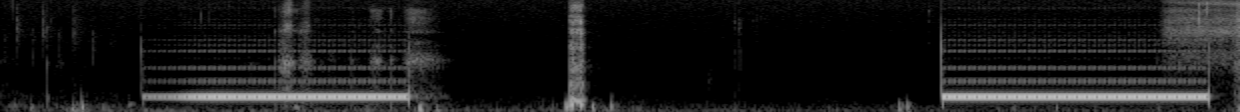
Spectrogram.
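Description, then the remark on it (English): An outgoing phone call's ringback tone sounds twice, each a steady two-second electronic tone separated by a long pause, loud and clear, with a few faint clicks and bumps in the gap. “I'm not going to prank call. I'm just going to say what's up. He's not going to answer.”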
